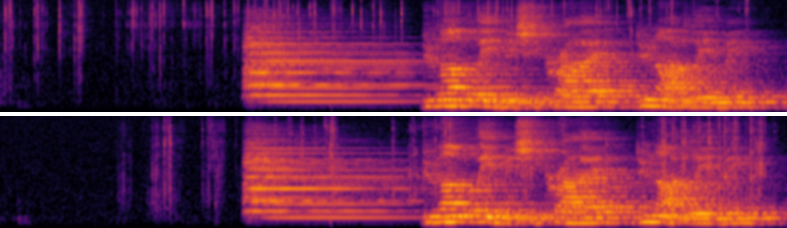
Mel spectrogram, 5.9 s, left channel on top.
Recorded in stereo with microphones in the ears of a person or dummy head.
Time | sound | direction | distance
1.8 | a bell | 10° right (ahead or behind) | 1.5 m
3.1 | a man speaking | 5° right (ahead or behind) | 1.6 m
